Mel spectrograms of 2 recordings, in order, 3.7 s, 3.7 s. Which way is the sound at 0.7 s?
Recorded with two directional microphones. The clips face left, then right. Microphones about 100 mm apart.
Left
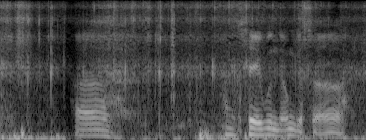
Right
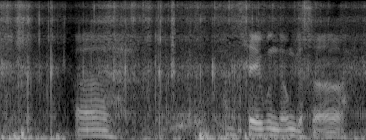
20° left (ahead or behind).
